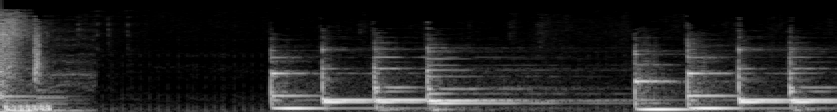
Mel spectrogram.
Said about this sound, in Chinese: 哎，谁打电话？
